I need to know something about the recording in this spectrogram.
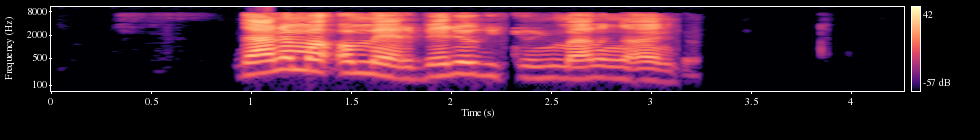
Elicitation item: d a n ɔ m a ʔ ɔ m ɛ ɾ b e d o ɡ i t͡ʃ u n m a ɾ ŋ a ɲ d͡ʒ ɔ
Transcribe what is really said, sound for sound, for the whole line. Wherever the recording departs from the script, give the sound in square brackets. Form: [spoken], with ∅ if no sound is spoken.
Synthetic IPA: d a n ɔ m a ʔ ɔ m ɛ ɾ b e d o ɡ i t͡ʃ u [ɲ] m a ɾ ŋ a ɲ d͡ʒ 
